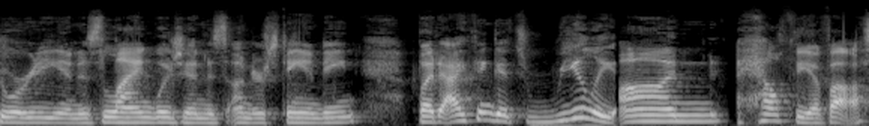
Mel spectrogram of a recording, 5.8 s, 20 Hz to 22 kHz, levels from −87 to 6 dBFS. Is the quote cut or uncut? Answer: cut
